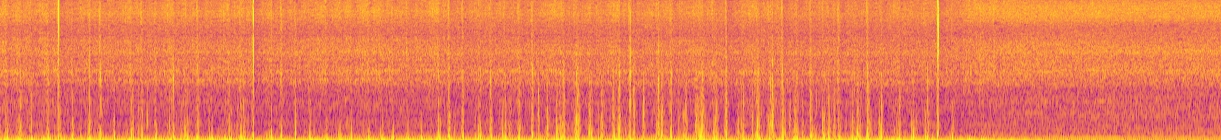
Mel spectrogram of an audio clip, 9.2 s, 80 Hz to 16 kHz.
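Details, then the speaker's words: Jaguar XJ-S V12 HE at idle, good oil pressure, exhaust heard at A bank then B bank: stumbling irregular pops on B bank; leads ruled out, owner suspects injector, distributor, coil or amplifier. "let's have a listen right driver side exhaust a bank let's go to b bank rubbish that's not right at all"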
